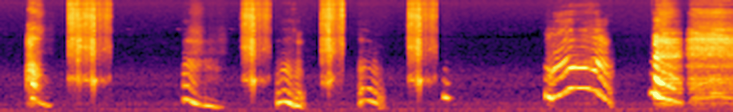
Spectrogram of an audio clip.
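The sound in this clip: Crunchy, nectar-filled food being bitten and chewed, with a few sharp crunches between drawn-out voiced moans and gasps of enjoyment.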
